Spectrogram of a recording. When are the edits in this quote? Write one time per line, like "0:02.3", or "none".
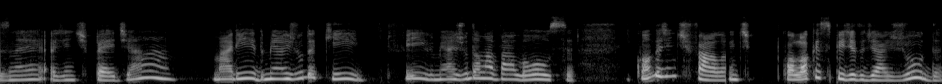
0:07.3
